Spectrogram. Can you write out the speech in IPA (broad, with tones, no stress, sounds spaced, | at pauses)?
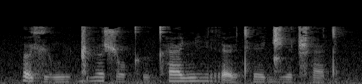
ə̰˥ xʲ o˩ ŋ y˩ ɡ͡ǁ y˥ ə̯ ʃ o˨ kʰ ɯ˩ kʰ æ˦ ɲ i˦ r ɛ̰˨ ɪ̯ tʰ e˨ d͡ʑ i˨ ʈ͡ʂʰ æ˨ t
